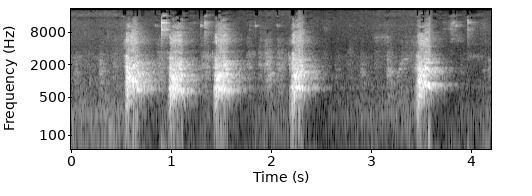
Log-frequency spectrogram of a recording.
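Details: Luca, a talkative foster dog at home during the holiday season, gives five sharp barks: four in quick succession about half a second apart, then a pause and one more.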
